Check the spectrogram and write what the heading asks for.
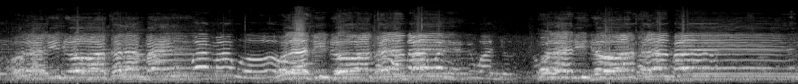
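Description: Unaccompanied chant-like singing, with long held, wavering notes and a short break about five seconds in.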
